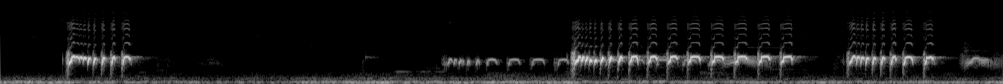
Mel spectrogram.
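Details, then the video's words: Local zebra dove in good, steady calling form, used as a lure call: bursts of quick rhythmic cooing, a short phrase, then longer runs of rapid repeated coos over a low steady hum. "Suara perkutut Lokal Gacor bagus buat pancingan"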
